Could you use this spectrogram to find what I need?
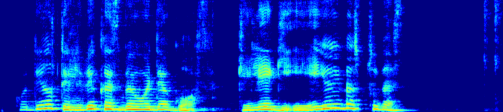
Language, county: Lithuanian, Vilnius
